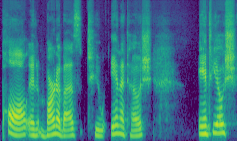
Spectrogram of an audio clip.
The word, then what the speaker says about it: Antioch: Antioch?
